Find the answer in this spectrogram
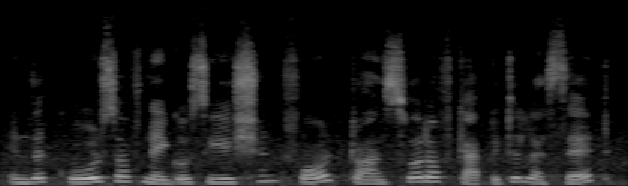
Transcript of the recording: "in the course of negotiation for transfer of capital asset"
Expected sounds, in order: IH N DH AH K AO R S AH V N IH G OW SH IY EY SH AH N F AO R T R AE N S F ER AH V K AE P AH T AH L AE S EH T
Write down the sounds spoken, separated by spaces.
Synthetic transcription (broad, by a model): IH N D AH K AO R S AH V N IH G OW S IY EY SH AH N F AO R T R AE N S F ER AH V K AE P AH T AH L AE S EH T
